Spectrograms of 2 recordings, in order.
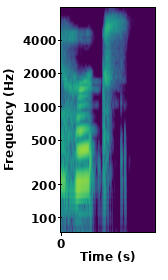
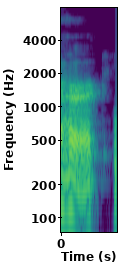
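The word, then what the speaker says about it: Huerik: Those are Herks. Well, no, the sculptures are not Herks. – Okay. Are you saying Herks like there's a vowel there? – Yeah, how is it spelled?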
